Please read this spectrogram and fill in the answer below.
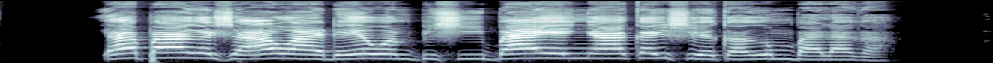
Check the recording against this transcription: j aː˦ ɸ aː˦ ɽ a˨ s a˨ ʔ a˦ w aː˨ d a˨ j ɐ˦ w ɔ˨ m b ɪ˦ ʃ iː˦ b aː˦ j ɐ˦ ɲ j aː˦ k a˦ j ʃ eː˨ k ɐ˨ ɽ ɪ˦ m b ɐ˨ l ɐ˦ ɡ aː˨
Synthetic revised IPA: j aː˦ ɸ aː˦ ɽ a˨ ʃ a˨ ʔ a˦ w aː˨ d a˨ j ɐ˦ w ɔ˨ m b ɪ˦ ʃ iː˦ b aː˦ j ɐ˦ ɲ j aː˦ k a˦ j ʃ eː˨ k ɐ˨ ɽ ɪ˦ m b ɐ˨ l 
